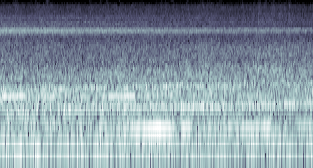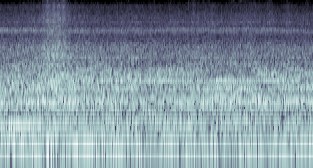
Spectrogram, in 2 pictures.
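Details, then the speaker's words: Daikin commercial air handler with a new blower motor, after the first blower bearing was replaced: a steady rumbling drone with strong vibration remains. The rear bearing is replaced next. "Still got a noise. A lot of vibration there."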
